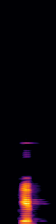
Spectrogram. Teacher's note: keep the lips remain closed only but still that sound has been uttered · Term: unreleased P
